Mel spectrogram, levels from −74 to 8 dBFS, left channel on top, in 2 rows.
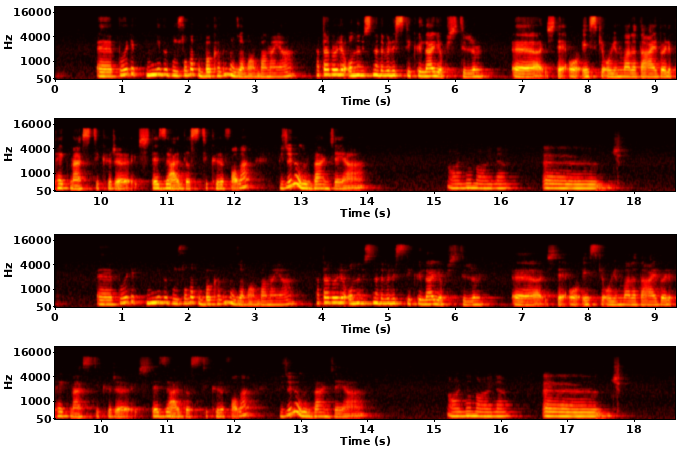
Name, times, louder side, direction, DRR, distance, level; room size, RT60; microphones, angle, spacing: voice 1, 0.6-3.6 3.9-6.4 6.9-9.8 10.1-11.4 11.7-12.2 12.7-14.0, left 4 dB, 55° left, 16 dB, 0.6 m, -20 dB
voice 2, 15.2-16.1 16.6-17.8, right 2 dB, 20° right, 9 dB, 0.5 m, -21 dB
9.5 x 7.9 x 8.2 m, 0.72 s
head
